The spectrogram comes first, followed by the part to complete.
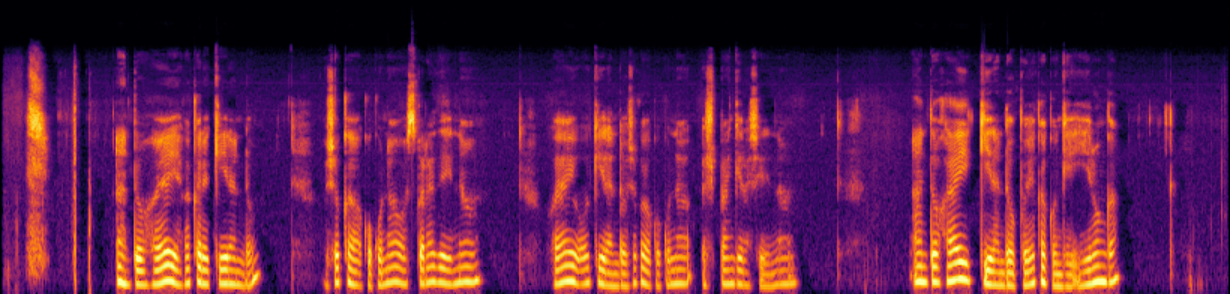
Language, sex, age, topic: Oshiwambo, female, 25-35, agriculture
